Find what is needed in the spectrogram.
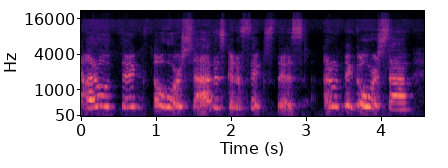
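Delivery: very high, weepy, sobbing crying voice. Retelling being carried home with an injured foot: imitating own past crying. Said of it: "I was crying, saying".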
